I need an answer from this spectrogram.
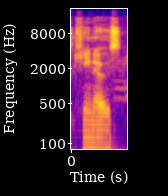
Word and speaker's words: Qeynos: on your own and I've never heard the the Q pronounced with a que released of it if I do you don't hear it that often so I always just thought it was Quay nose and not quino's but what tomato tomahto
